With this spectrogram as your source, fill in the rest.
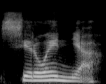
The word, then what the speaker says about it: Cirueña: See, when we get so many vowels, sometimes it's hard to figure out where to put the accent. Cirueña. So it's the second to last syllable.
